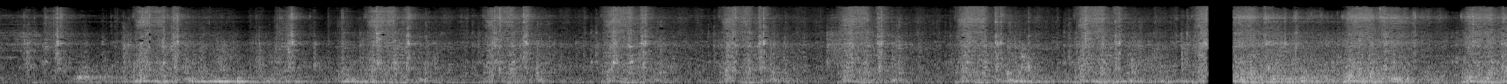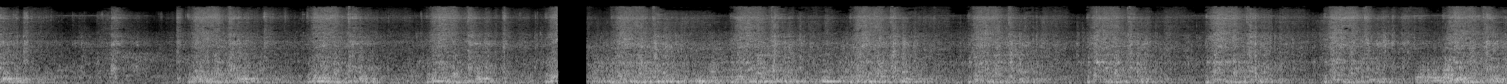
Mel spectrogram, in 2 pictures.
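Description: Multihead weigher packing machine running on sliced cucumbers: a steady mechanical hum under a regular clatter a little more than once a second, as the machine repeats its weigh-and-bag cycle. The sound drops out twice for a moment.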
